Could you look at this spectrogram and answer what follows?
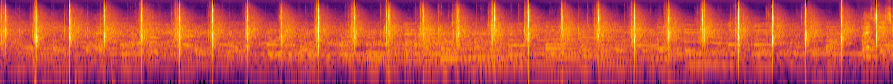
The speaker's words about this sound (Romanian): Haideți să o aplaudăm lui încă o dată!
